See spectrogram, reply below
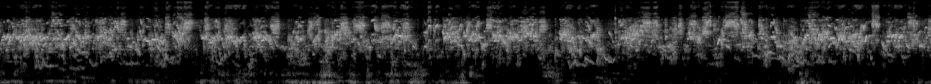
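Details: Budgerigars in steady, busy chatter: high, buzzy chirps and quick twitters layered continuously, with short gaps around the middle and faint low rumbles underneath.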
